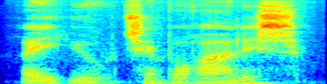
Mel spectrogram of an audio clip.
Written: regio temporalis

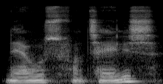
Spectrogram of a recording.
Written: n. frontalis

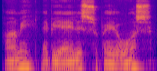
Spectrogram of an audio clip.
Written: rami labiales superiores

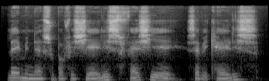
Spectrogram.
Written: lamina superficialis fasciae cervicalis

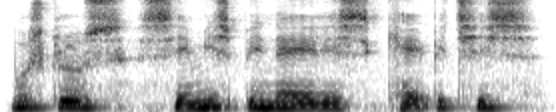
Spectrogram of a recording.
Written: m. semispinalis capitis

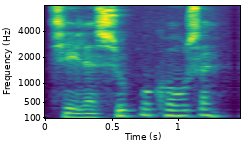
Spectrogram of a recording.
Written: tela submucosa

